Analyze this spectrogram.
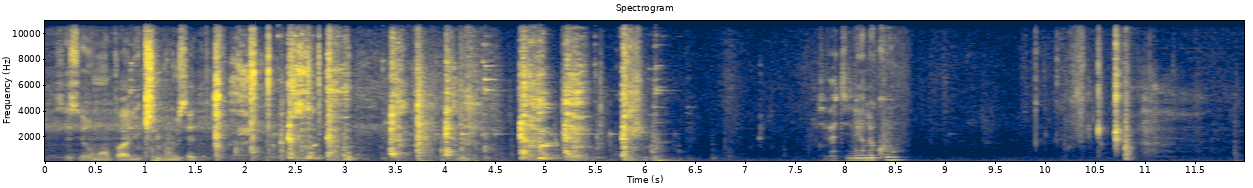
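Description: Small objects tap and clink on a wooden table.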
